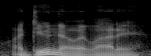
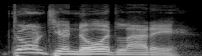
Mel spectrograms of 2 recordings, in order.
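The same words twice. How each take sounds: First: Said in the usual way. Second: Loud, high mock Irish brogue; Irish accent. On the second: Streamer hamming up an Irish fighter for chat, mock Irish brogue. Jokey Irish boxer talk, laddie.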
